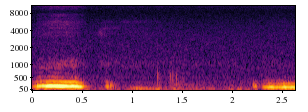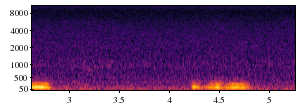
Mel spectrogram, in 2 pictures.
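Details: Sleeping domestic cat snoring indoors: three low, rumbling breaths roughly two seconds apart, each lasting about half a second, with quiet pauses between them.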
